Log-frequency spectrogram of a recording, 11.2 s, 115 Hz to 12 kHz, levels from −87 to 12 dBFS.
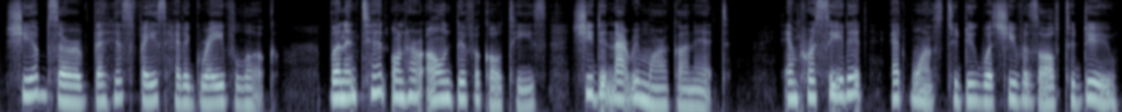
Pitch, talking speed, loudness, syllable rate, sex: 190 Hz, 170 wpm, -20 LUFS, 4.6 syllables/s, female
